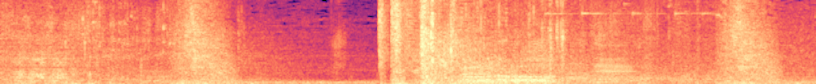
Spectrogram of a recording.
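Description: Bears growl and roar.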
